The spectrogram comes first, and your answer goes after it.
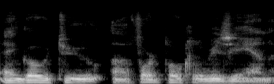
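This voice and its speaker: Very deep and low, a man's voice has a dark, mellow tone with vocal fry. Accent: American. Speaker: Vietnam war veteran. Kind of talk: oral storytelling, casual reminiscence. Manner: slow, unhurried.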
